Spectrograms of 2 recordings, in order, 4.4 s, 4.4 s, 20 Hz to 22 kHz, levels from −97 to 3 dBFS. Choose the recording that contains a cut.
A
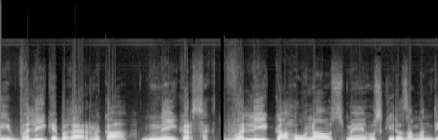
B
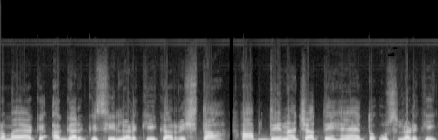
B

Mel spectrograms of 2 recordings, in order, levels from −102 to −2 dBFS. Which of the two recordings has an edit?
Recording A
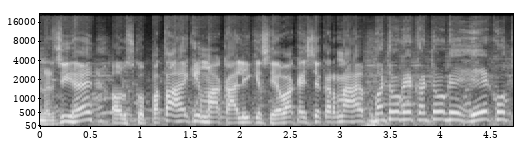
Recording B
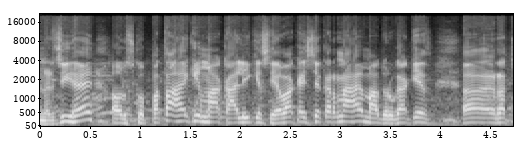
A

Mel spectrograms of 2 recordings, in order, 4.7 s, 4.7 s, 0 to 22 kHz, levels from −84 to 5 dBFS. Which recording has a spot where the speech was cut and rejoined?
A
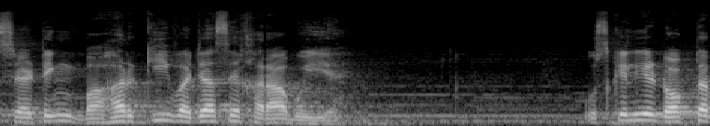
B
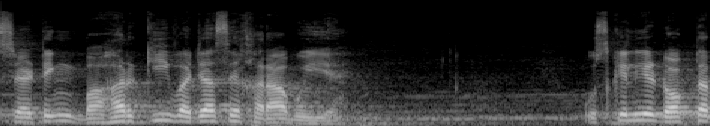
A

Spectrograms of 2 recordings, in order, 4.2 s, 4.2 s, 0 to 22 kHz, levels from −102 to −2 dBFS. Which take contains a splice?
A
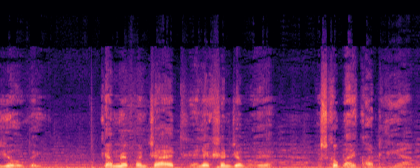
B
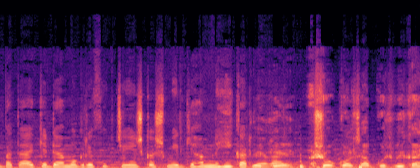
B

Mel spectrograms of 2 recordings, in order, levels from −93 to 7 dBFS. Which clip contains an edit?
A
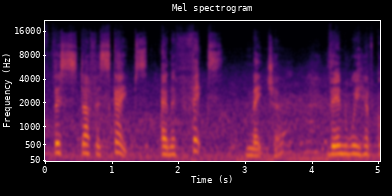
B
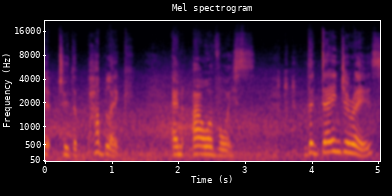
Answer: B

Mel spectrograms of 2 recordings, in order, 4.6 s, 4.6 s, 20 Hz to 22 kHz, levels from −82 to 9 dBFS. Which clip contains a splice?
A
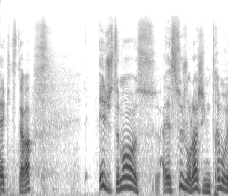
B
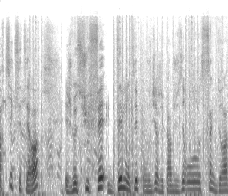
B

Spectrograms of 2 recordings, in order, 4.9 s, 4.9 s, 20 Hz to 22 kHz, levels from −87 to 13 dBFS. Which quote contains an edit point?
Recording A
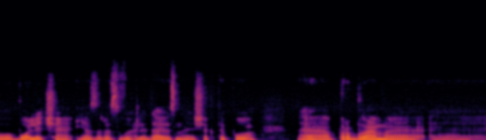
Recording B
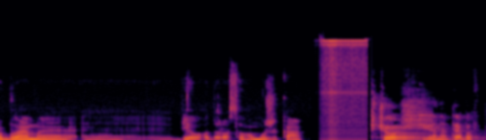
B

